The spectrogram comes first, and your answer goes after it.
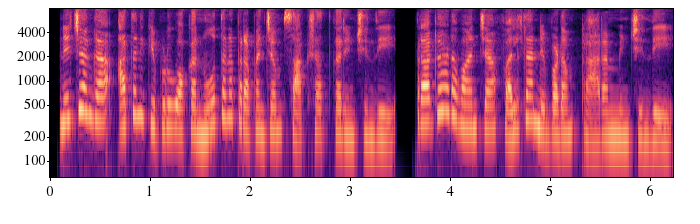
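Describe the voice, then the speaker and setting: A woman narrating a self-help audiobook in a steady, measured reading voice. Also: on the high side.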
